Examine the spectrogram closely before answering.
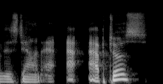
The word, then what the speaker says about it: Aptos: I don't know how to pronounce the name of this town. Aptos? Aptos.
